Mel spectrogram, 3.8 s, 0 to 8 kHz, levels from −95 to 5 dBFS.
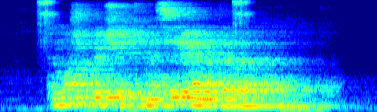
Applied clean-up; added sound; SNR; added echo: neural separator model SepFormer DNS4.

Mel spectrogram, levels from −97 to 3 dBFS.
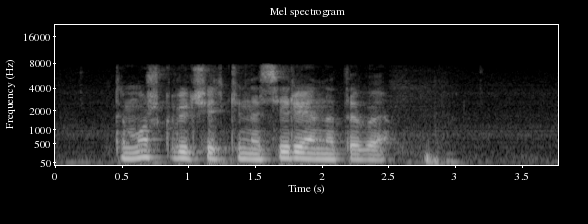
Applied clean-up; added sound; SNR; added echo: none; none; none; none.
